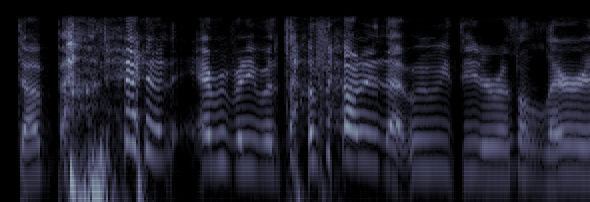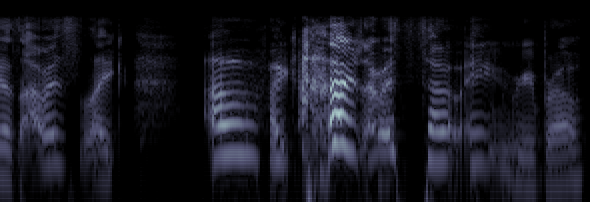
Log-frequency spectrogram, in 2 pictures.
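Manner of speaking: loud, high, laughing retelling. Real, not acted. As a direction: crack up while telling it. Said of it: "I'm laughing".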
